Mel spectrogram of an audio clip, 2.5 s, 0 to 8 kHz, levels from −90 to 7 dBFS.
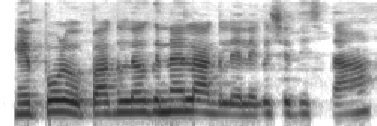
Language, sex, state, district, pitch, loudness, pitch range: Konkani, female, Goa, North and South Goa, 215 Hz, -14 LUFS, 205-235 Hz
